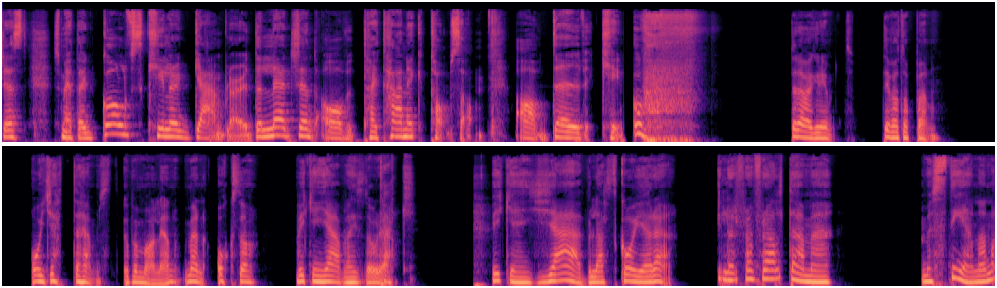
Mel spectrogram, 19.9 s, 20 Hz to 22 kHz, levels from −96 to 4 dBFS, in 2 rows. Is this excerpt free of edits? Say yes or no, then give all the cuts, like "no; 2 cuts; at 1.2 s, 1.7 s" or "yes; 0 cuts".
yes; 0 cuts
